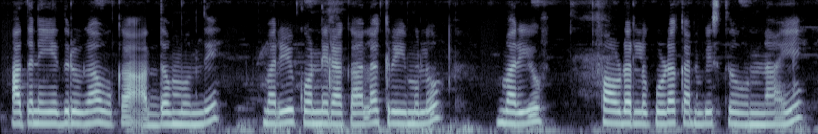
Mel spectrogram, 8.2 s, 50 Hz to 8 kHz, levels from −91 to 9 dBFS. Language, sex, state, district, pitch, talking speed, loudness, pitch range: Telugu, female, Telangana, Mahabubabad, 215 Hz, 105 wpm, -18 LUFS, 210-225 Hz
